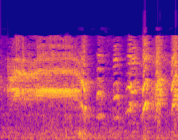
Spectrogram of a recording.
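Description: A high-pitched scream held for about a second, followed by a quick run of short rhythmic beats.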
